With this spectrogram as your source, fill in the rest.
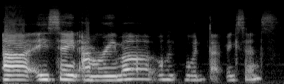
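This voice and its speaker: Female tabletop player, lightly high voice, informal, tentative chat, faint music bed. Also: monotone, moderate pace, creaky, no room sound. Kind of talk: casual game chat.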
